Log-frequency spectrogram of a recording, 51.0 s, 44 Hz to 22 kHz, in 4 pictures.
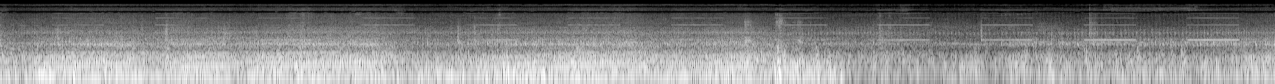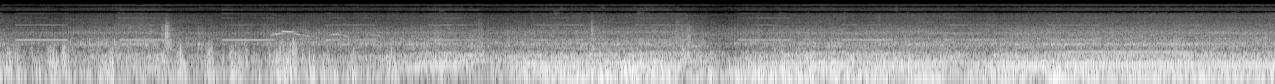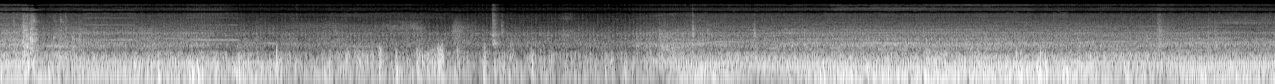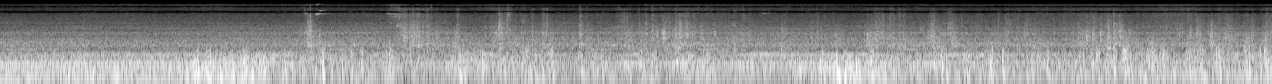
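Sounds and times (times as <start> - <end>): diesel engine revving: 0.0 - 50.9
reversing alarm beeping: 0.6 - 23.7, 26.3 - 28.0, 37.6 - 38.3.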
